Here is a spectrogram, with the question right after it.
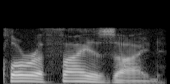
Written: chlorothiazide

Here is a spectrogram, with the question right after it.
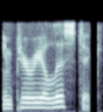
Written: imperialistic

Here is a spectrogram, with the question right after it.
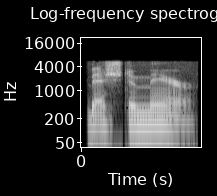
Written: beches-de-mer

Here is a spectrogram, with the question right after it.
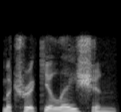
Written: matriculation

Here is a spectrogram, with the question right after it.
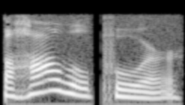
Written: Bahawalpur

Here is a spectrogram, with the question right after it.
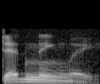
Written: deadeningly

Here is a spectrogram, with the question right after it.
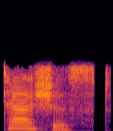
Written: tachist

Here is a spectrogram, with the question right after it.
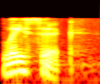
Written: LASIK

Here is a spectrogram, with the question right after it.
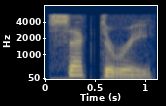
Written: sectary

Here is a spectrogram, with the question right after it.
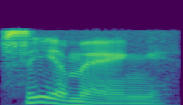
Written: siamang

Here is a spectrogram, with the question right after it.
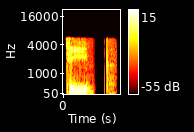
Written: deep

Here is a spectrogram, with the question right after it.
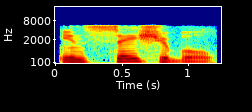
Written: insatiable

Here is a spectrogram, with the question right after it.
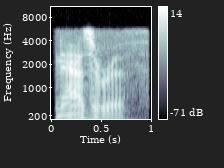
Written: Nazareth

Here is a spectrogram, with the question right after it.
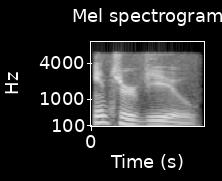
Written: interview

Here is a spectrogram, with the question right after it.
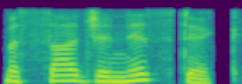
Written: misogynistic

